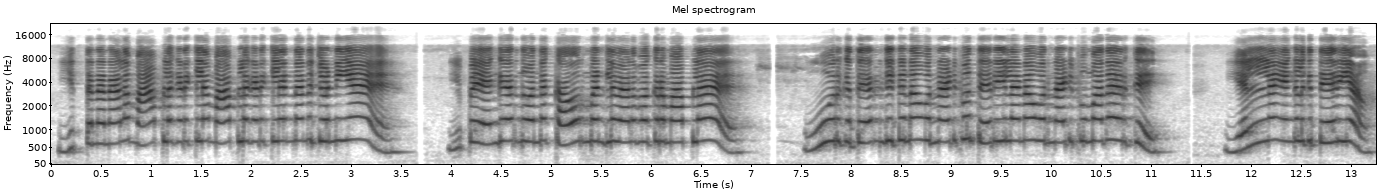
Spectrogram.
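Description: A woman's voice: extremely high pitch, fairly even intonation, brisk. A woman with a Kanyakumari Tamil accent, playing an older village woman who scornfully accuses and curses the other family. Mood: accusing. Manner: scornful, accusing, shouting in a street quarrel. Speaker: angry mother of the groom's side. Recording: loud background noise.

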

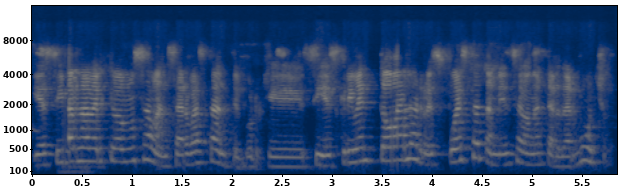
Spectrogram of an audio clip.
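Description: A woman's voice: fairly high pitch, a little fast, reverberant, lo-fi sound. Patient woman teacher on a video call. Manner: patient, explains step by step, often checks with "¿verdad?". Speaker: primary school teacher. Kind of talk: online class instruction.

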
